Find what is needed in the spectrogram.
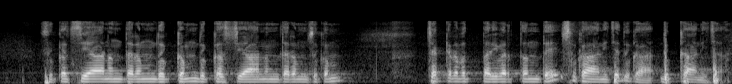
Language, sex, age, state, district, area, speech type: Sanskrit, male, 45-60, Karnataka, Udupi, rural, spontaneous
